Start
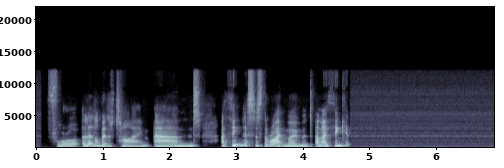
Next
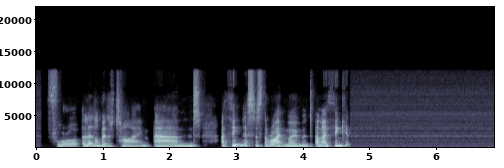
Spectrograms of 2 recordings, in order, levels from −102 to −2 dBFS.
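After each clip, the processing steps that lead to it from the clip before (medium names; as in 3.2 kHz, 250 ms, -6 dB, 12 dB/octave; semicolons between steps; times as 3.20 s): elliptic high-pass 160 Hz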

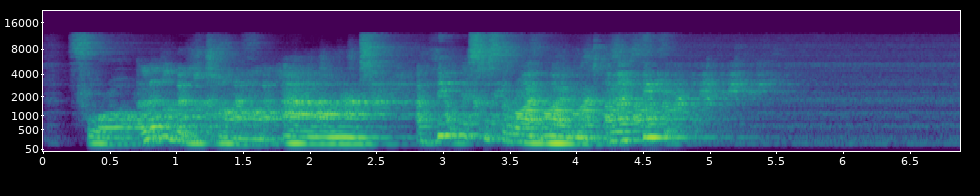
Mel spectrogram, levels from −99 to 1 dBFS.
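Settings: repeats whose band climbs or falls 212 ms, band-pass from 990 Hz, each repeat 0.7 oct, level -0.5 dB; two-slope reverb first 0.47 s, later 1.6 s, from -18 dB, DRR -9.5 dB; trim -8.5 dB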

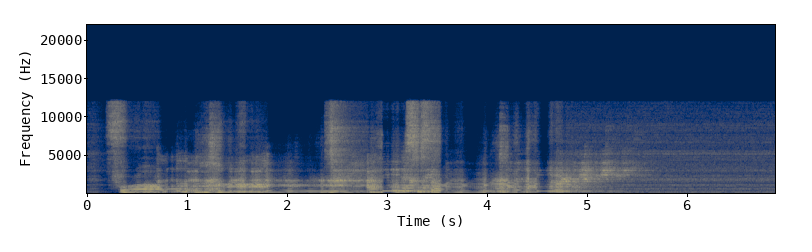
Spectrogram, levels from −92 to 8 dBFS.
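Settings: compressor with a negative ratio -30 dBFS, ratio -0.5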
